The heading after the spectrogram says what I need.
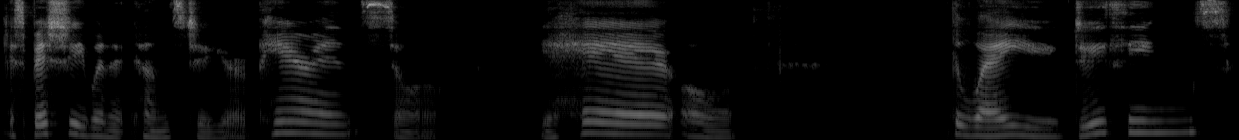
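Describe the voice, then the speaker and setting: Speaking slowly but with animation in a medium-pitched voice, a woman works through a spiritual text, reading passages and offering loose, reflective commentary laced with rhetorical questions. The recording is dry.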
